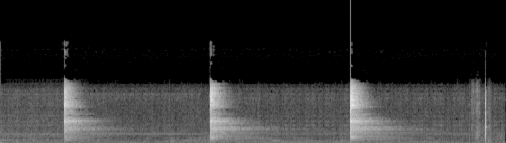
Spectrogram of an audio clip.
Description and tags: me knocking on a metal column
